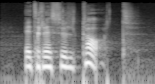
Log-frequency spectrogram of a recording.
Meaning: 1. A result, an effect 2. A result, a conclusion 3. The score of a test or examination
- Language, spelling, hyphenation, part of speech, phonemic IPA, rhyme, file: Swedish, resultat, re‧sult‧at, noun, /rɛsɵlˈtɑːt/, -ɑːt, Sv-resultat.ogg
